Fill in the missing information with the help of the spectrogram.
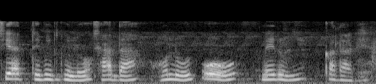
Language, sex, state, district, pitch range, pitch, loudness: Bengali, female, West Bengal, Jalpaiguri, 210-230 Hz, 220 Hz, -17 LUFS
